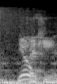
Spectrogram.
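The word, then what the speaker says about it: Jokić: Jokic is not hard to say. Yoki. It's like gnocchi.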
